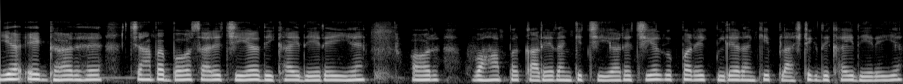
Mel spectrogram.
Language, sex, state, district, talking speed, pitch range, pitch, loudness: Hindi, female, Punjab, Pathankot, 220 wpm, 200-220 Hz, 210 Hz, -17 LUFS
